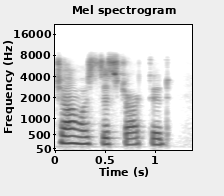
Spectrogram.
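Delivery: ordinary delivery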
